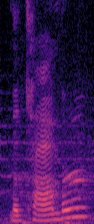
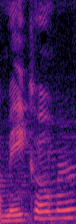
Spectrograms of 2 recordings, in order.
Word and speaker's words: Macomber: And the next is the Hotel Macomber or Maycomber. I think it's Macomber. Macomber? I think that's how you pronounce it.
